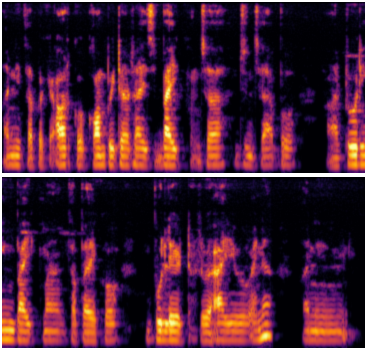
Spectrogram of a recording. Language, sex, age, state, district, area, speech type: Nepali, male, 30-45, West Bengal, Kalimpong, rural, spontaneous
